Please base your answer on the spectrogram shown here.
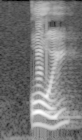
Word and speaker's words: hoy: We shall learn some other temporal expressions here, like hoy is today. You remember that in Spanish alphabet, H is always silent. H is never pronounced. So, when we say H-O-Y, it is hoy. H remains silent.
